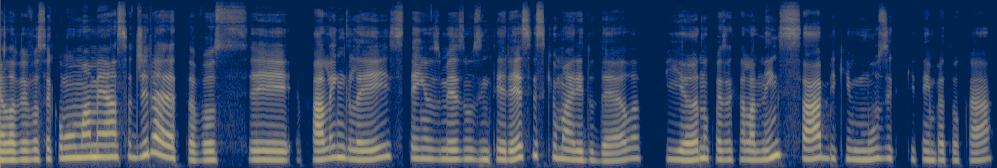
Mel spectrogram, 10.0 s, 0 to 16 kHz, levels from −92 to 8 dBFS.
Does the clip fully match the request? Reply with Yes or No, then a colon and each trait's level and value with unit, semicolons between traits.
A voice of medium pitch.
No: high, 200 Hz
